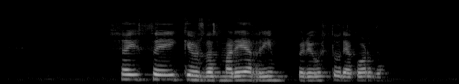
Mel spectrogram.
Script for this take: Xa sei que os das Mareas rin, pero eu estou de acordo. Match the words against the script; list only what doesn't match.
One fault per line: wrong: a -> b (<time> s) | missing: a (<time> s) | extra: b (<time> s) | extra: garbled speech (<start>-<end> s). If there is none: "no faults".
no faults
